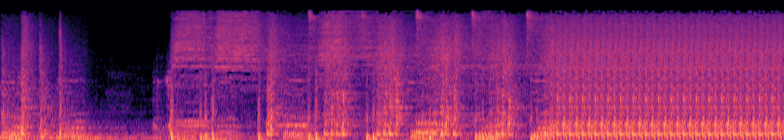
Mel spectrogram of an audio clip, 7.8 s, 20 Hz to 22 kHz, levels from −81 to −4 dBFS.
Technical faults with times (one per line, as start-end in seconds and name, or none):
5.64-7.84 broken-record loop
